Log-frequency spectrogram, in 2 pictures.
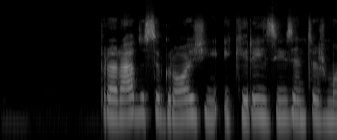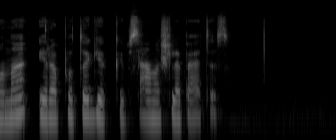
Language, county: Lithuanian, Kaunas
